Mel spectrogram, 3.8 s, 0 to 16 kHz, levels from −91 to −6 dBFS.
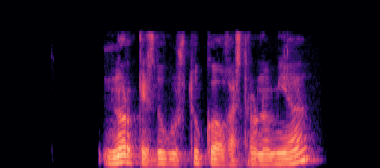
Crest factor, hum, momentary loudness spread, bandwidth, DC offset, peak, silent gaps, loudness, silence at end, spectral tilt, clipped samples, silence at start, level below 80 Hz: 18 dB; none; 7 LU; 8 kHz; under 0.1%; -8 dBFS; none; -26 LUFS; 0.65 s; -6.5 dB/octave; under 0.1%; 1.05 s; -64 dBFS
